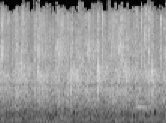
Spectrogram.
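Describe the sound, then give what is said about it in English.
An audience breaks into steady applause, a dense, even wash of many hands clapping at a constant loudness with no voices standing out. “So again, that's something to cheer about.”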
